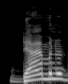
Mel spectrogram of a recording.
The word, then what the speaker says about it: damned: DAMNED, क्या पढ़ेंगे, डैम्ड, डैम्ड मत पढ़िएगा, डैम्ड पढ़ेंगे, ठीक है, यहाँ पे भी क्या है, एन साइलेंट रहेगा।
